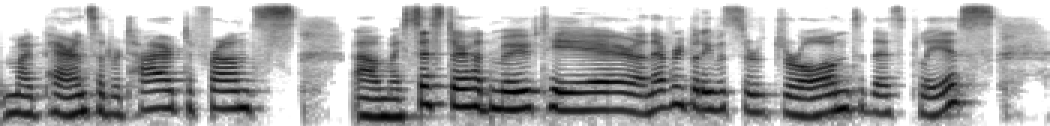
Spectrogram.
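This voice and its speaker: Against a quiet background, a woman talks in an Irish accent. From Northern Ireland. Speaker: food and cooking educator. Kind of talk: podcast interview.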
